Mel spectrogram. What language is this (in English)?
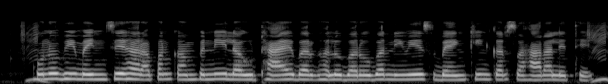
Chhattisgarhi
